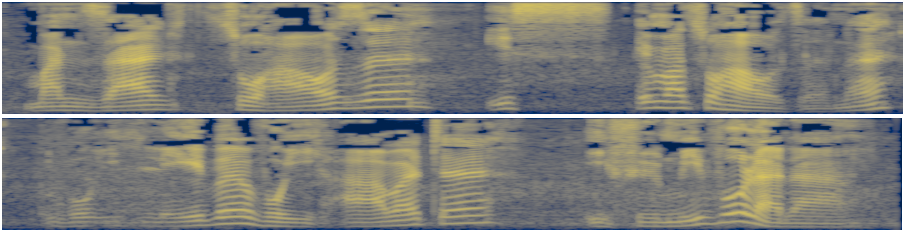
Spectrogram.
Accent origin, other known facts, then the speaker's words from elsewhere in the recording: Togo; German is a second language; now in Germany; komme aus Afrika, aus Togo.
